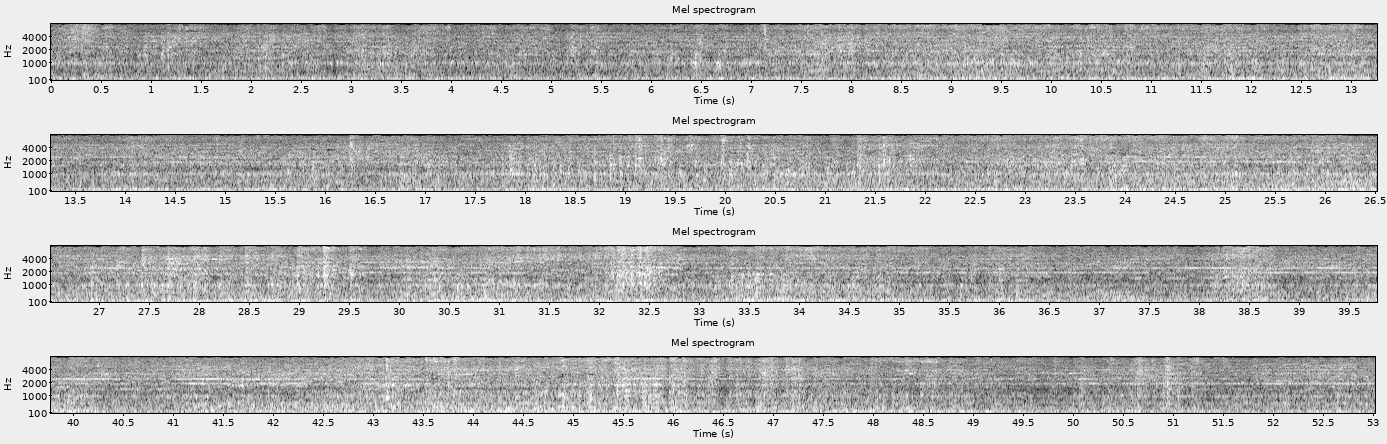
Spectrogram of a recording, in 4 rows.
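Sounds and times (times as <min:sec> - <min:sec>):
train wheels clattering on rails: 0:00.0 - 0:53.0
faint high wheel squeal: 0:20.2 - 0:53.0.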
